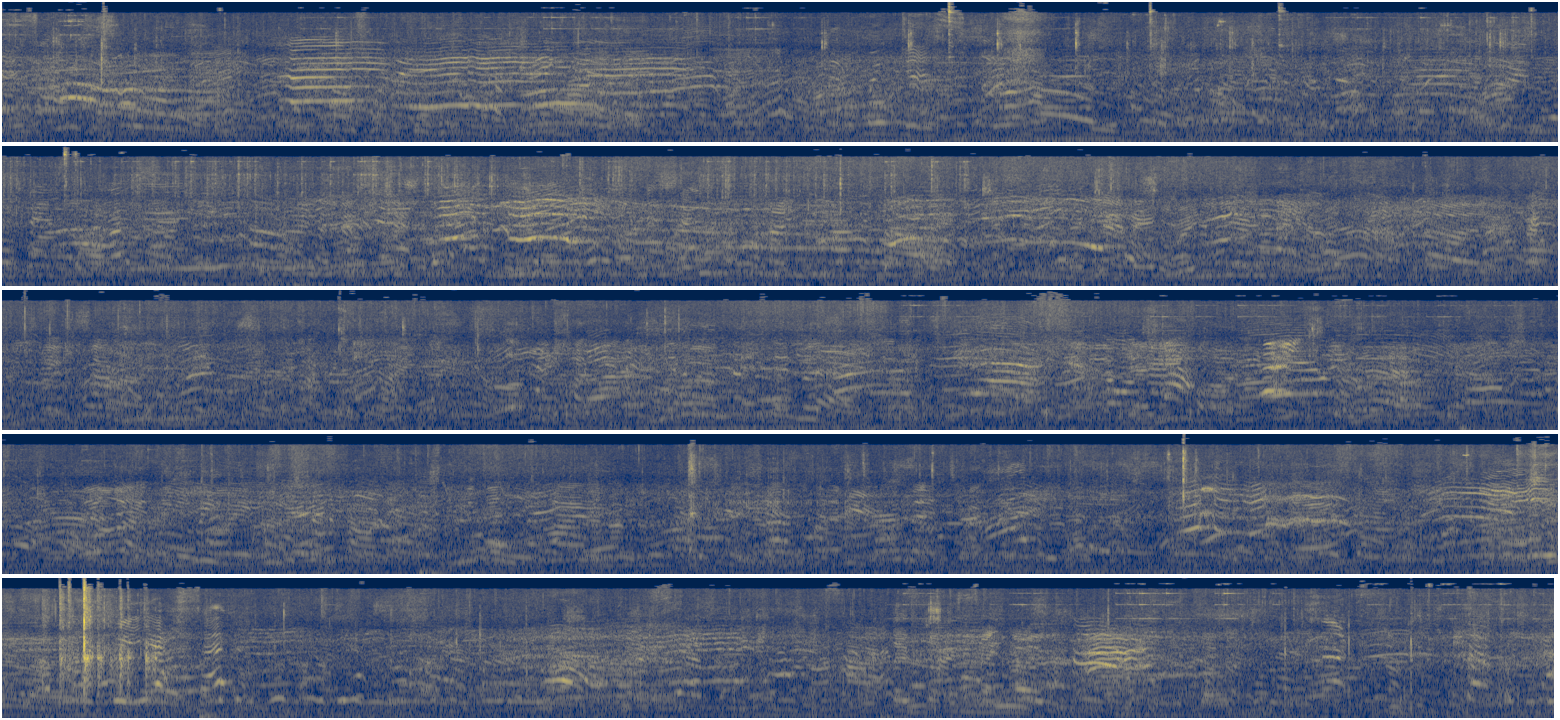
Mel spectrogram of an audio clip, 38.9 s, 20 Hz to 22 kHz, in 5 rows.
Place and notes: Reading, Primary school.
End of school day. Parents and children in playground.
Reading, UK, 4 March 2011, 15:13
